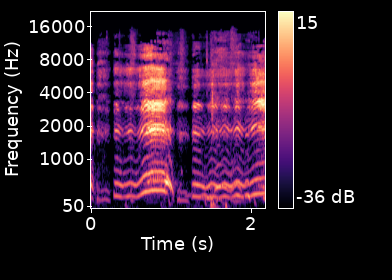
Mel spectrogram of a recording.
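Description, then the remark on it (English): A man's voice whimpers in two strained, wavering, high-pitched bursts, imitating someone running from a big dog and about to be bitten; the first whine rises and bends before breaking off. “When you're running from a big dog and you're about to get bitten, you sound like this.”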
